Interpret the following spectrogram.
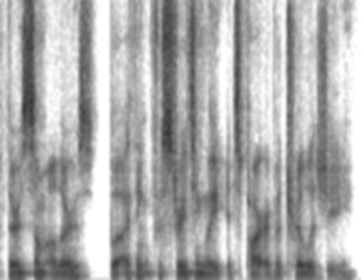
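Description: A man's voice: lowish voice, a little fast. A man from Scotland hosting a podcast and chatting casually about books, often correcting himself as he goes. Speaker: podcast host. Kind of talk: casual book discussion.

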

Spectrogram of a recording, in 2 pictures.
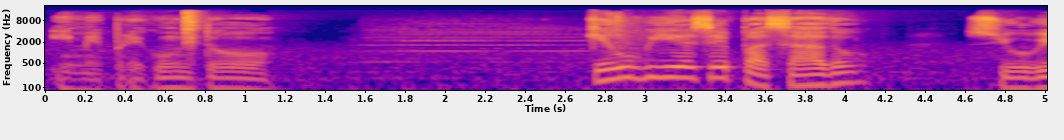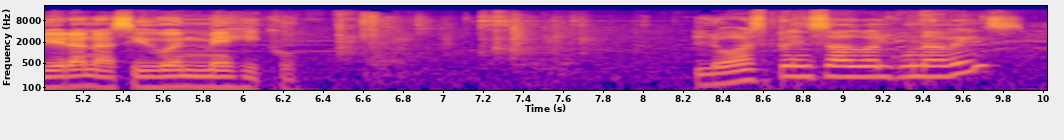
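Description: A man's voice: medium pitch, big pitch swings, slow, pauses often, dark tone, a little hiss or hum. An actor playing a troubled, compassionate policeman and father in a radio drama. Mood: troubled, reflective.

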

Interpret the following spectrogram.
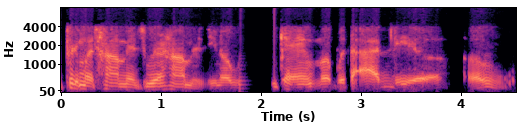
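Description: A man's voice: low-pitched, normal speed, breathy edge, dry recording. A man from Dallas, a musician guest in a casual interview, talking in a laid-back, easygoing way. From Dallas, Texas. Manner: laid-back, easygoing, lots of "you know". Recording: tinny phone line.

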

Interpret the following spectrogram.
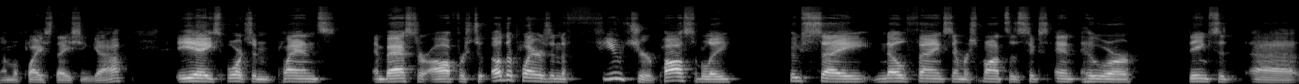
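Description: A man's voice: mid-range voice, fairly bright tone. A man hosting a sports podcast solo, talking casually and hesitantly as he works through notes and comments on the news in a rambling way. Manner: rambling, hesitant, searching through notes, repeats himself for emphasis.

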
